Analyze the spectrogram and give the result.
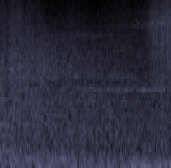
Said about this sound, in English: That's not an explosion so much as an implosion.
